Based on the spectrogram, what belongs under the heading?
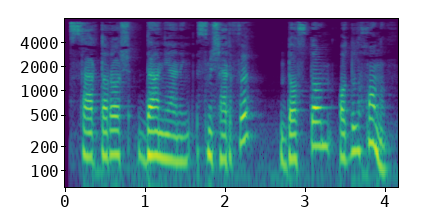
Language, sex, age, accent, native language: Uzbek, male, 18-24, Qashqadaryo, Uzbek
